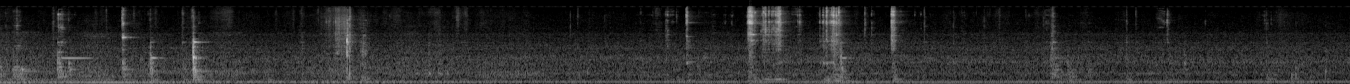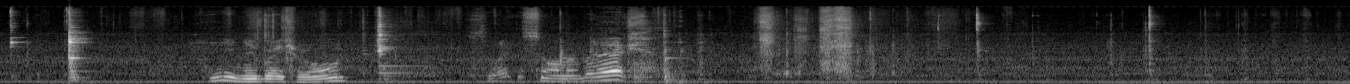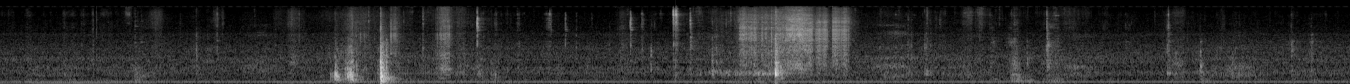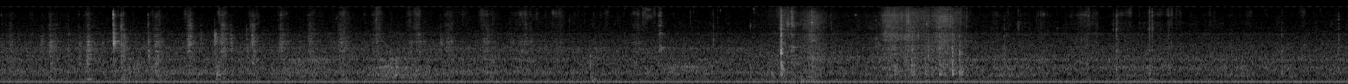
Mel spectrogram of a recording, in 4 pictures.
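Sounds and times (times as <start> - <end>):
metal brake parts clinking and scraping: 17.2 - 17.7
sharp metal clank: 17.3 - 17.6.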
